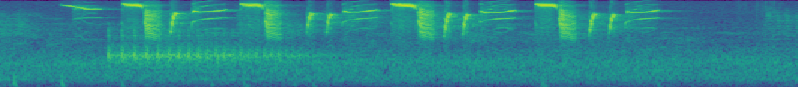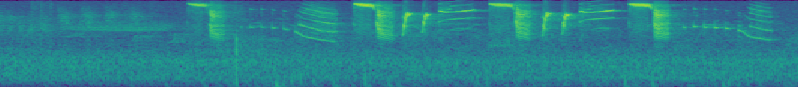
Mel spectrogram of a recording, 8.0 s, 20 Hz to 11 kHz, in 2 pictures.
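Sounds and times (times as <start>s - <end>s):
great tit giving sharp high downslurred calls: 0.3s - 3.4s, 4.9s - 7.9s.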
